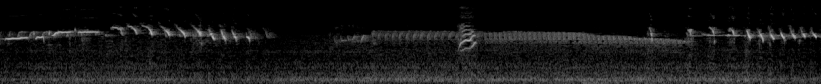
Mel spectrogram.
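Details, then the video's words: Canary singing to stimulate breeding females: an opening run of quick high trilled notes, a long level buzzing tone through the middle, then renewed rapid chirped trills at the end. "اقوى تغريد كناري للتسميع وتجهيز وتهييج الاناث"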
